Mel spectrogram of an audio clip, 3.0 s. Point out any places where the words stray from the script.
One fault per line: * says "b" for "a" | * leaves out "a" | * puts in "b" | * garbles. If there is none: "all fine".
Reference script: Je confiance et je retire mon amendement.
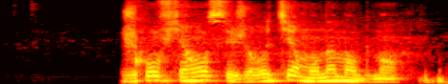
all fine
